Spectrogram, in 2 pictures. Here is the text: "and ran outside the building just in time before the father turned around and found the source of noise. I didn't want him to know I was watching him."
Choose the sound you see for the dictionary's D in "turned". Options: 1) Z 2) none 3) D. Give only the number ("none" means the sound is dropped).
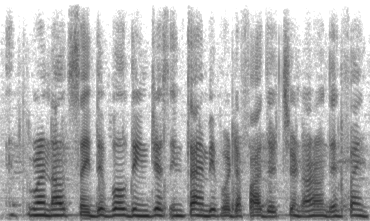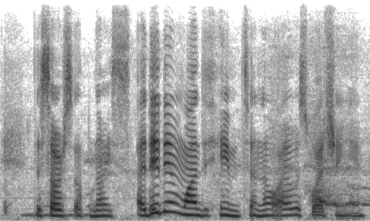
2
